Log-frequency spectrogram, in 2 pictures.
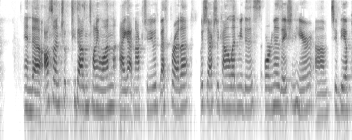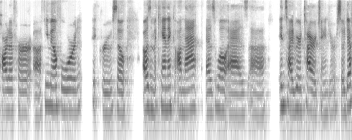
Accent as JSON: {"language": "English", "town": "Albuquerque", "region": "New Mexico", "country": "United States", "moved": "as an adult", "lives_now": "Mooresville, United States", "said": "I'm originally from Albuquerque, New Mexico."}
